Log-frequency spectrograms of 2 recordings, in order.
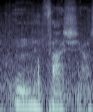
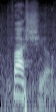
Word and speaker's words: fascio: The Italians decided that, and they named fascism, you might know this word better than me, how to pronounce it, that is. Fascismo is derived from fascio, meaning bundle of sticks. – Fascio, si. – Fascio.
